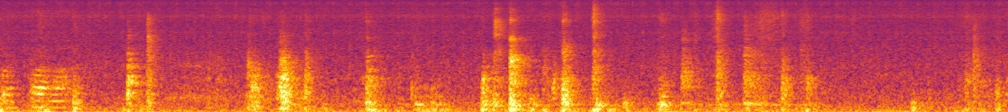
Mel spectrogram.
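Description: Scattered light knocks and clicks, irregular and spaced about half a second to a second apart, from objects being handled and moved about in a room, as when someone rummages through cupboards.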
